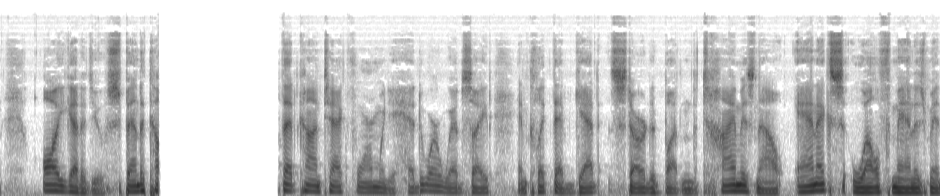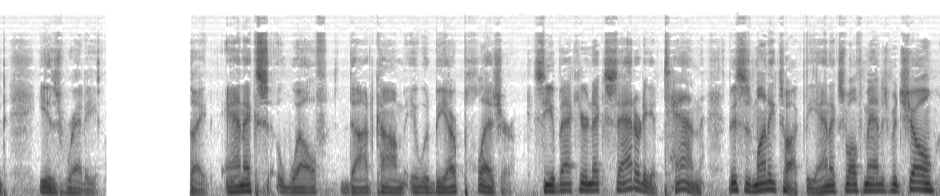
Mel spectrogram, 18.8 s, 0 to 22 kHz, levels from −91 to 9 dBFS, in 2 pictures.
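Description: At 1.58 to 2.79 s, after "to do spend a", a stream reconnect leaves 1.17 s of silence, then "that contact form when" resumes about a second later in the stream. After "is ready", 10.46 to 11.31 s repeats this: 0.82 s of silence, then a jump of about half a second. Unlike a simple dropout, the restarted decoder skips material instead of picking up where it stopped.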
